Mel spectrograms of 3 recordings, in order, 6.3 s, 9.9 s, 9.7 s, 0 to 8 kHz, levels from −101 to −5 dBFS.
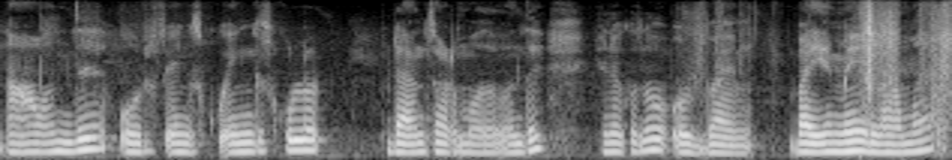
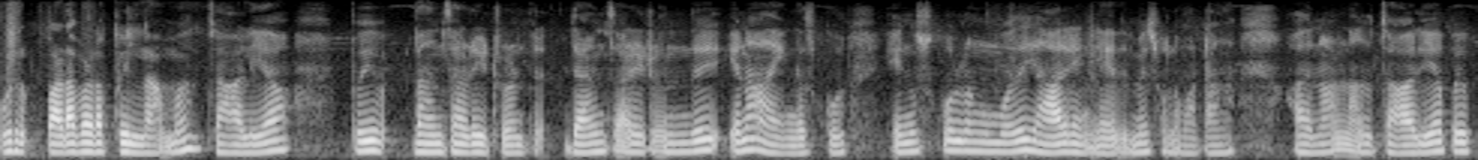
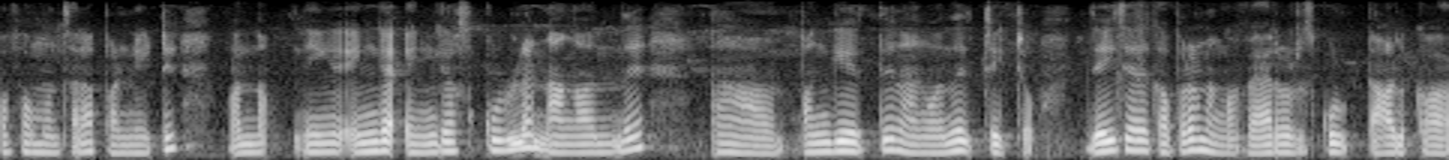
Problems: none marked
